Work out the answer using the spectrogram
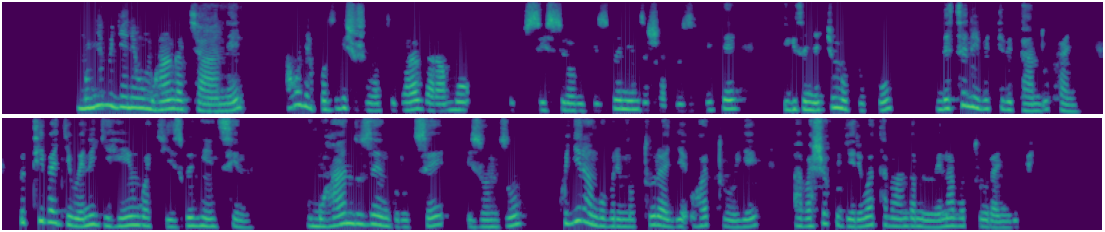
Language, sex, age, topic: Kinyarwanda, female, 25-35, education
